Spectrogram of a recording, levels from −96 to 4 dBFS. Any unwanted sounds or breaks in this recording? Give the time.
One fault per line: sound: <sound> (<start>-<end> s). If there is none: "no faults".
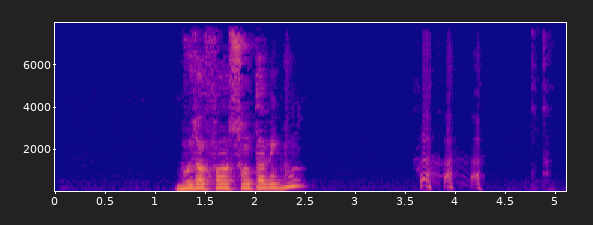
sound: laugh (3.6-4.3 s)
